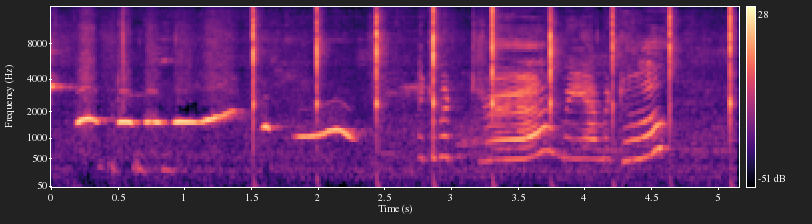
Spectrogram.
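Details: Hand-tame Indian ringneck parakeet talking: a long, steady whistle that rises slightly, a short wavering note, then rich harmonic speech-like syllables broken by crisp clicking taps.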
